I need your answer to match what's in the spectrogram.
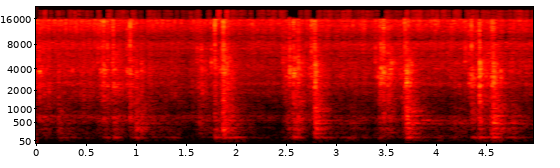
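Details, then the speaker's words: Fuji SL Limited road bike, Shimano Ultegra Di2 12-speed, testing freshly indexed rear shifting: rhythmic swishing scrape about once a second following wheel rotation, brake rubbing, separate from the chain. "There is the brake noise. That's not the chain, that's the brake rubbing, so that's a separate noise."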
